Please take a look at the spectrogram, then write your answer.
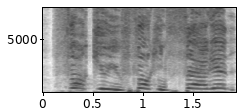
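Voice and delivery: high furious yell; angry shout. Retold or imitated. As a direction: spit it out at him. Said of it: "his first response".

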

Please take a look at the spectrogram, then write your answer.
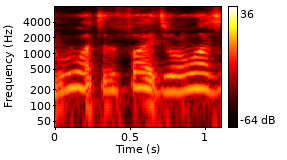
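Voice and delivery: high, casual mock invite voice; neighbors inviting. Neighbors inviting him to watch the fights, a high casual invite. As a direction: mimic the friendly neighbors offering a seat.

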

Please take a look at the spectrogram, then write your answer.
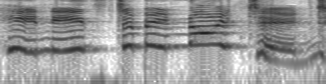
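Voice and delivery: high-pitched echo of a mock queen. Co-host echoing the queen impression, high mock-regal voice. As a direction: parrot the queen impression teasingly. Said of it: "you know, the queen says".

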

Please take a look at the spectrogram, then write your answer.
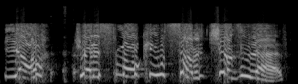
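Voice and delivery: very high, squealed hype greeting; hammed-up hype. Host greets two viewers by name, over-the-top hype.

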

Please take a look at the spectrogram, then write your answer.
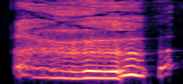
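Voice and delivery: sudden rasping intake of air; imitated gasp for breath. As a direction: re-enact waking up gasping. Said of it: "I'm out of breath".

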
